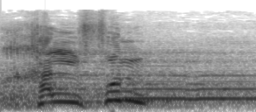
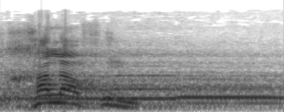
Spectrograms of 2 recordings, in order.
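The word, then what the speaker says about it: خَلَفٌ: একটা জেনারেশন দুই রকম আরবিতে একটা হল খালফুন আরেকটা হল খালাফুন একই শব্দ শুধু উচ্চারণের মধ্যে একটু ভিন্নতা মাঝখানে একটা লাম আছে। এই লামটার মধ্যে যদি সাকিন হয় তাইলে হল খালফুন। আর যদি লামের মধ্যে জবর হয় তাহলে হল খালাফুন।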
